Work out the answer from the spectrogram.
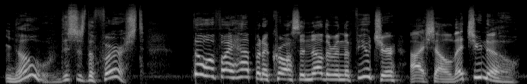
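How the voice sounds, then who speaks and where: A showy adventurer lady, pretty high voice, very swoopy. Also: huge pitch swings, moderate pace, no echo. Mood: grandiose. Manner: theatrical, grand, playful. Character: flamboyant treasure-hunting adventurer woman. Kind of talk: video game voice acting.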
